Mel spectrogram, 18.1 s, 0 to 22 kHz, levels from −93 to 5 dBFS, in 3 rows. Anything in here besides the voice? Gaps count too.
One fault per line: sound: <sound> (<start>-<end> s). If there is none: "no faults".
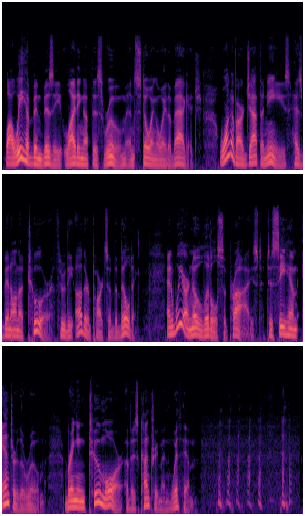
sound: laugh (16.3-17.9 s)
